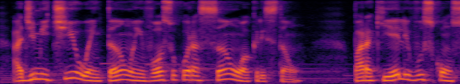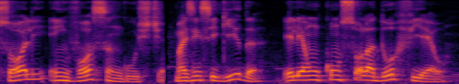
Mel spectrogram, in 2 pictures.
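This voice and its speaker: A man narrating a translated sermon in a solemn, measured preaching manner. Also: medium pitch, a little mellow. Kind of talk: scripted sermon reading.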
